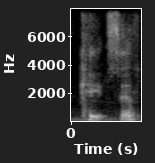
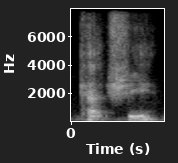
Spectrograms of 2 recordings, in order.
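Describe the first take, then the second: First: It sounds like 'Kate Sith', read from spelling. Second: It sounds like 'Cat She', with a 'sh' sound. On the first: The speaker calls it wrong. "It looks like it's spelt Kate Sith" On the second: The speaker calls it right. "but it's actually pronounced"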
